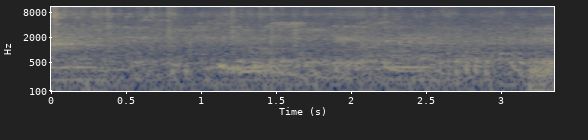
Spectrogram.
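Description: Pet Teddy cross and Golden cross pigeons coo softly and repeatedly in a backyard loft, low murmuring calls overlapping against faint background noise.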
